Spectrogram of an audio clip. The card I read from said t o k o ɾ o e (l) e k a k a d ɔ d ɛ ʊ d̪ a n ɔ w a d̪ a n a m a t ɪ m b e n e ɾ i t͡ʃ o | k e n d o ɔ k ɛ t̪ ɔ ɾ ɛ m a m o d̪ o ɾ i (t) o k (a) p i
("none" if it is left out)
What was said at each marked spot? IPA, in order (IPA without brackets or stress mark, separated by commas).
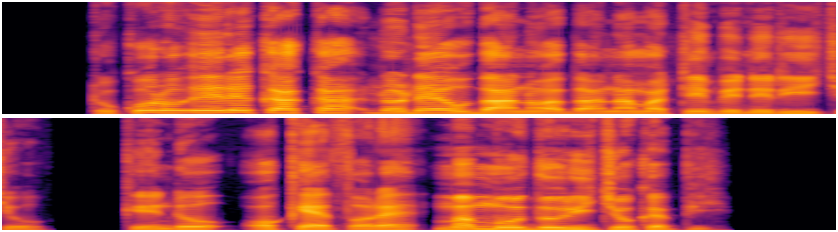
ɾ, t͡ʃ, a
